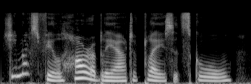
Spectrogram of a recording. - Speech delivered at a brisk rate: Yes, fast, 215 wpm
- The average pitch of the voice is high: Yes, high, 220 Hz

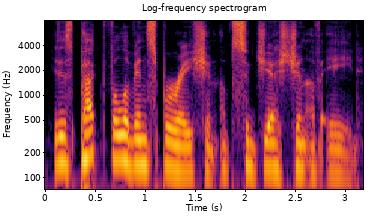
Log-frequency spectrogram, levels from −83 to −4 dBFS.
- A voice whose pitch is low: Yes, low, 130 Hz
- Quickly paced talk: No, average, 190 wpm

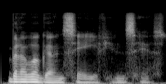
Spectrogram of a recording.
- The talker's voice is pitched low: Yes, low, 100 Hz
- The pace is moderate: No, fast, 325 wpm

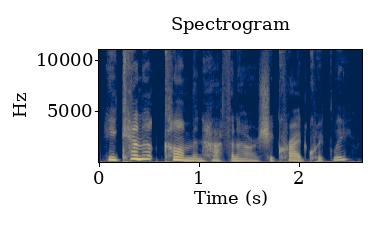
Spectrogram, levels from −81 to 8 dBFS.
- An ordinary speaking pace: No, fast, 225 wpm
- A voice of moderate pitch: No, high, 235 Hz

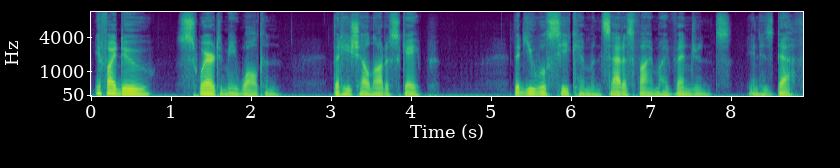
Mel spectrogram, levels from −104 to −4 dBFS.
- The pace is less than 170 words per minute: Yes, average, 160 wpm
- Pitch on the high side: No, very low, 90 Hz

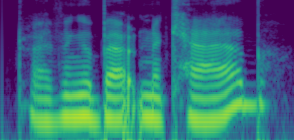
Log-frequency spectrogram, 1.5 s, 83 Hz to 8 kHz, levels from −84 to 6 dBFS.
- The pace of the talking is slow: No, fast, 205 wpm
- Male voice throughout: No, female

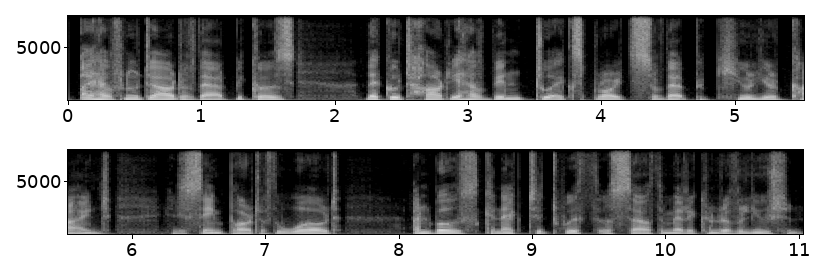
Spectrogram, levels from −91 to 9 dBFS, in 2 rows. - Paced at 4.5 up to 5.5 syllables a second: Yes, 5.2 syllables/s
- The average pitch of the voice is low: Yes, low, 110 Hz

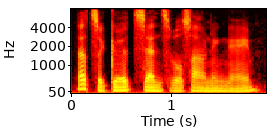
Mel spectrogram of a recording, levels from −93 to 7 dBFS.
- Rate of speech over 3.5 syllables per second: Yes, 5.0 syllables/s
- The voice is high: No, low, 100 Hz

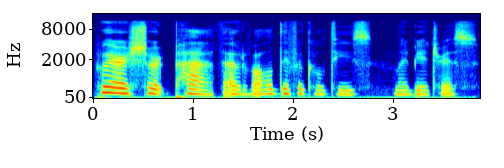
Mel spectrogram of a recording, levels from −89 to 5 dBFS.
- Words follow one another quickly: No, average, 155 wpm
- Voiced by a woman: Yes, female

